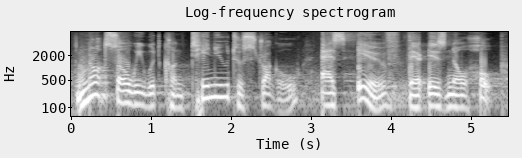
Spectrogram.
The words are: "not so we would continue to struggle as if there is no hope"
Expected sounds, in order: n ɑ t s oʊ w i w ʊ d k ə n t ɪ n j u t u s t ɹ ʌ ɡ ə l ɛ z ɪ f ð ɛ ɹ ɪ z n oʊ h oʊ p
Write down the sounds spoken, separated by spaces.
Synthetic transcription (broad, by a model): n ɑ t s oʊ w i w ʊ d k ə n t ɪ n j u t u s t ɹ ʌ ɡ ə l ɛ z ɪ f ð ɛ ɹ ɪ z n oʊ h oʊ p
